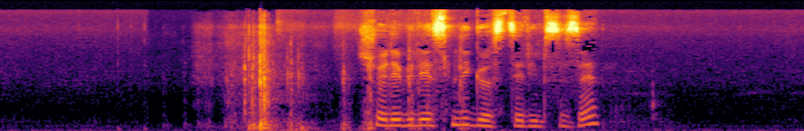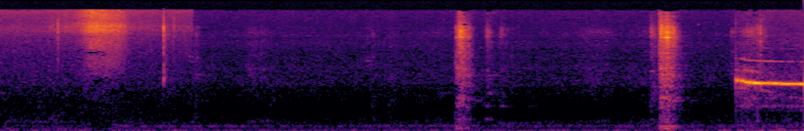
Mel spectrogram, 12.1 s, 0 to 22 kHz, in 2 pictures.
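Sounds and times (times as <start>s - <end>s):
thin high-pitched squeal: 11.6s - 12.0s.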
